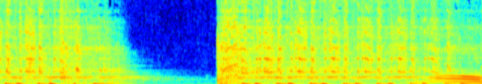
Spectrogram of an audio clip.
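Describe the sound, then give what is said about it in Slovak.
A car engine cranks in rapid rhythmic chugs, stops briefly, then cranks again without catching. The sound is loud, with a rising whine near the end and no voices. “No pozor, toto nie je zvuk luxusného terénneho auta, to by asi mladá dáma odmietla sadnúť do takéhoto, ktoré štartuje, vlastne neštartuje.”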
